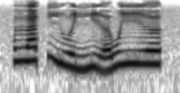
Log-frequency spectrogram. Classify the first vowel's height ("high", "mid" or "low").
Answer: low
